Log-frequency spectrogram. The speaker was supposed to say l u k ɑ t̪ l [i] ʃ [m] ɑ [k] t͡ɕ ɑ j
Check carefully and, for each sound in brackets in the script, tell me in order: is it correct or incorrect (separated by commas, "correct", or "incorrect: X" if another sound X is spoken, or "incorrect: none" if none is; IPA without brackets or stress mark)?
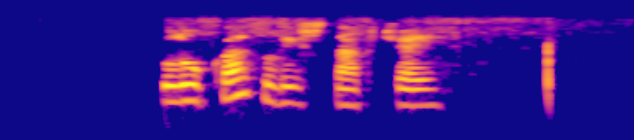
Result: correct, incorrect: n, correct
